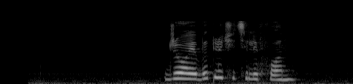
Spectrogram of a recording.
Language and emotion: Russian, neutral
